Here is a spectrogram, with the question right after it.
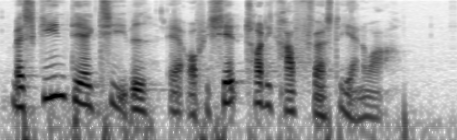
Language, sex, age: Danish, female, 59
